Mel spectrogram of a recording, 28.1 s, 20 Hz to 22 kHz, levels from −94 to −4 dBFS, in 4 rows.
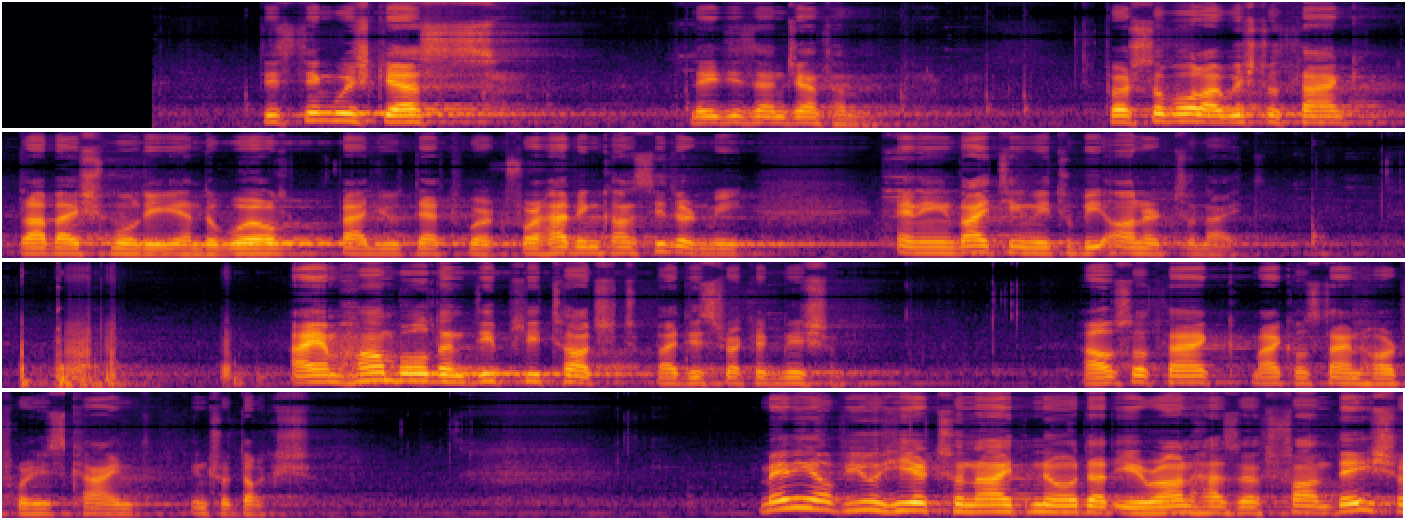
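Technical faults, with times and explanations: Throughout, imaging from sample-and-hold upsampling: each sample was simply repeated to raise the rate, which fits a 16 kHz original, so a mirrored copy of the band sits from 8 to 16 kHz at about -18 dB, heard as a metallic fizz tracking the sound's level.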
